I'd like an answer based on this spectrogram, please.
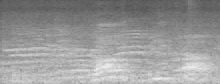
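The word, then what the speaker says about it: رَبِّكَ: Nah, di sini di bagian kata ini ada tasdid yang artinya kalian tahu? Robbika diikatkan. Jadi ini tuh ini disebutnya kan tasdid. Nah, tasdid ini kalau misalnya ada Hamidun. Jadi dibacanya bukan Robika.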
